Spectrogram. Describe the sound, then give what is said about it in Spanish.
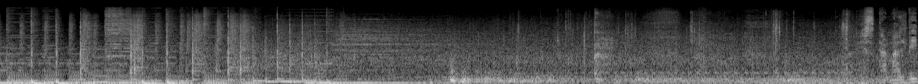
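A thunderstorm in a forest with steady heavy rain hissing throughout and deep rolling thunder rumbling low, loudest in the first few seconds, with faint voices underneath. “Una tormenta así puede ser peligrosa.”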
